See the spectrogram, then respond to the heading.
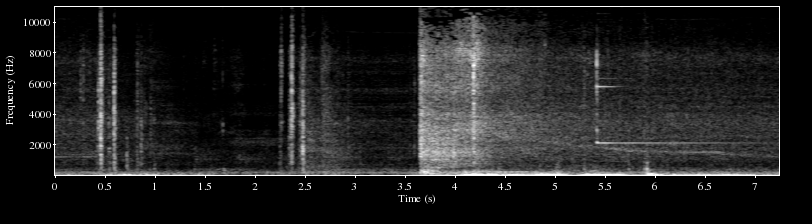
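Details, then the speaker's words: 2021 Chevrolet Beat/Spark that previously would not start, after fuel pump replacement; keys and handling noise, engine starts immediately and settles into a steady, even low idle with no misses, totally stable: normal idle. "totalmente estable la unidad con fuerza el encendido se oye perfectamente esta unidad Ya está lista"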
